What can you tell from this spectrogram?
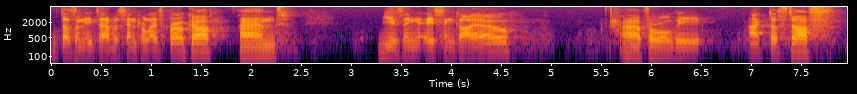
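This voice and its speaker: Young guy doing a casual tech talk, halting and unhurried. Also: medium pitch. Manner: halting, hesitant delivery. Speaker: conference speaker. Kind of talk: informal technical lightning talk. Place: conference room at a podium. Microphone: podium microphone.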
